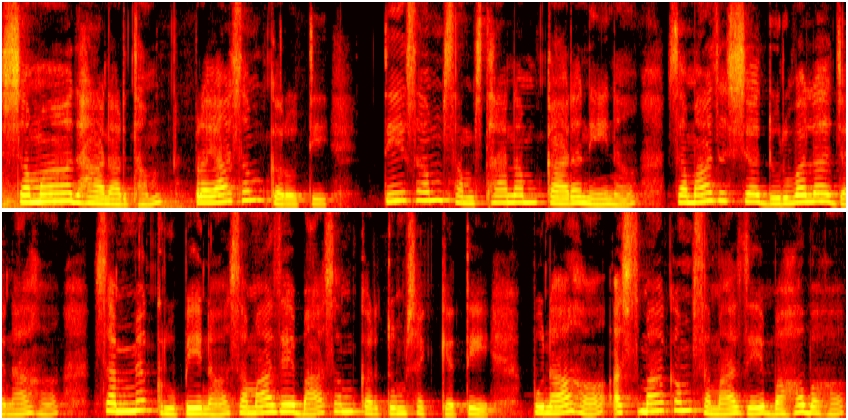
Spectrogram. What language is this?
Sanskrit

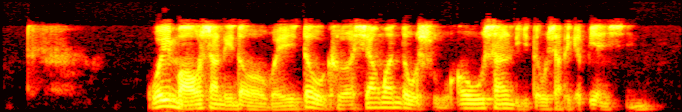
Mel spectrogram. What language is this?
Chinese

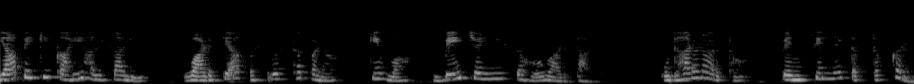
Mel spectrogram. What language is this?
Marathi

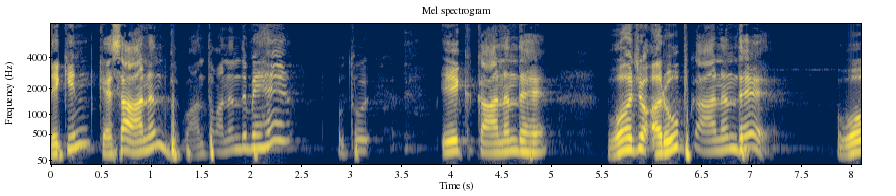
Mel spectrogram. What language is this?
Hindi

